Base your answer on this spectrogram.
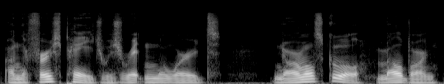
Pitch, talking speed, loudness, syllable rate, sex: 90 Hz, 150 wpm, -18 LUFS, 4.1 syllables/s, male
